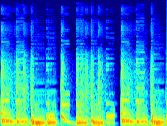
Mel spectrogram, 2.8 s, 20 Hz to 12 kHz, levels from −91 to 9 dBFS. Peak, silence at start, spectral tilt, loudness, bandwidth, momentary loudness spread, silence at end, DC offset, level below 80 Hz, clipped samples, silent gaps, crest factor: -6 dBFS; 0 s; -9 dB/octave; -22 LUFS; 9.6 kHz; 4 LU; 0 s; under 0.1%; -36 dBFS; under 0.1%; none; 14 dB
